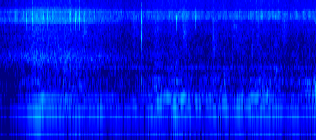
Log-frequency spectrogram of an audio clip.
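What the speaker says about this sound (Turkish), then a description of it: "yağmur da yağıyor" Soft, steady patter of rain in Minecraft with faint scattered ticks over a low hum, heard alone and fairly quiet.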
